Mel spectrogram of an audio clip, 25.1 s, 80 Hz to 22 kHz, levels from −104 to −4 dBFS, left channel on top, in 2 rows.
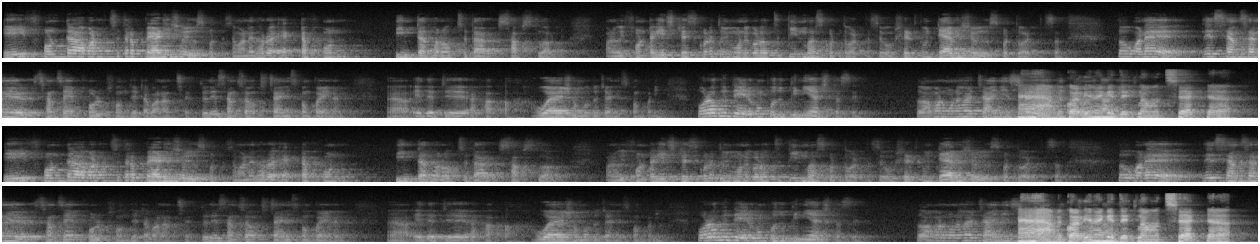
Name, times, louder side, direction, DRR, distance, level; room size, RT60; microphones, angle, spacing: voice 1, 0.0-2.0 2.3-3.5 3.9-5.5 6.0-10.3 11.2-14.2 14.6-16.0 16.4-19.1 19.5-21.1 21.7-23.9, left 1 dB, 80° left, 4 dB, 2.2 m, -41 dB
voice 2, 22.7-24.8, right 5 dB, 35° right, 15 dB, 0.4 m, -27 dB
16.5 x 5.8 x 9.3 m, 0.97 s
head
